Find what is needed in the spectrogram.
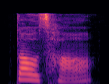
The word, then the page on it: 稻草: dào cǎo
